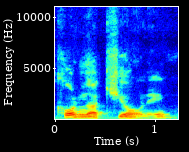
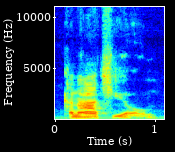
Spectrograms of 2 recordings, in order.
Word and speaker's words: Cornacchione: So I have my real last name is Cornacchione, CornacchioneQuastuvwxyz. And in Ohio, they pronounce it Canacchione.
